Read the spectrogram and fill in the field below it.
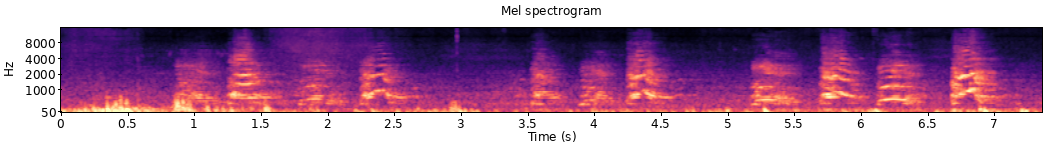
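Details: Kholmogory geese on a farm, recorded 29 March 2021: a flock gives loud, nasal honks in ragged bursts, often doubled or tripled, roughly every half second with brief pauses, over low farmyard rumble.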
